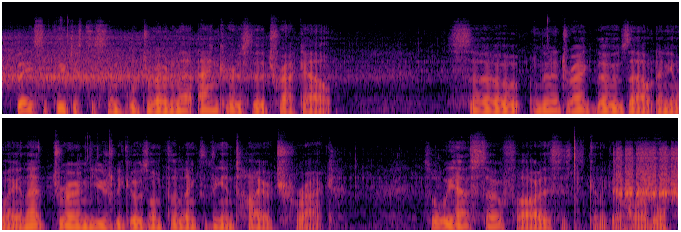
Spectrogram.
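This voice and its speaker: Soft-spoken and very deep, a man's voice moves at a moderate pace with fairly even intonation. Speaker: musician giving music production tutorial. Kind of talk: tutorial. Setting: at home on a laptop. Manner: soft-spoken, talking quietly.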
